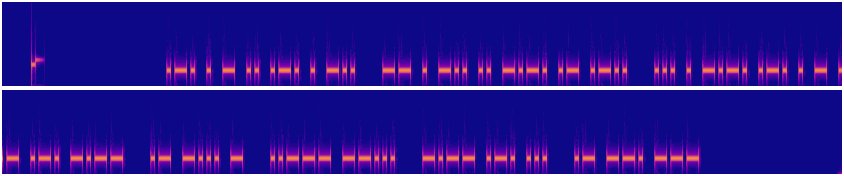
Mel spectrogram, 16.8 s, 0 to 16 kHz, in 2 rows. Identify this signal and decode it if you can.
Morse code, heard as a keyed tone, about 32 wpm, 700 Hz. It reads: RETIRED MEDICAL SECRETARY ABT 27 YRS AGO
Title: Practice QSO - Exchange 3 - More Info - 30wpm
